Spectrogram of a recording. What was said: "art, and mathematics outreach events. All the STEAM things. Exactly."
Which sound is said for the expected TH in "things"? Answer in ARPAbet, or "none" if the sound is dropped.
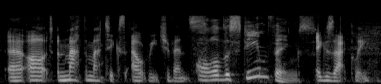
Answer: TH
